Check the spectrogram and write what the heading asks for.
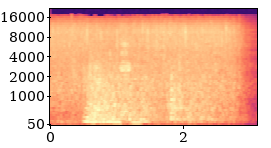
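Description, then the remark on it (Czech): A short thunderstorm sound-effect jingle introducing a regular quick-question segment: steady rain hiss with a loud roll of thunder that swells in, then a second rumble before it fades out. No voices. “takže je tady bleskovka”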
